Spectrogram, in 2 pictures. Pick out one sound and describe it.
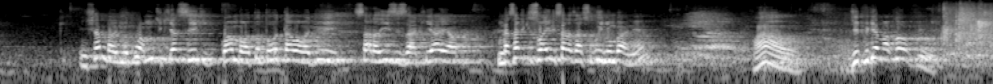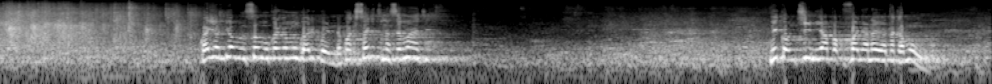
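A crowd of children sings together loudly.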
